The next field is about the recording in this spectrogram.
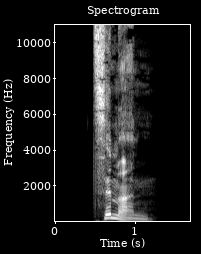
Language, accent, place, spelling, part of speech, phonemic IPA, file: German, Germany, Berlin, zimmern, verb, /ˈtsɪmɐn/, De-zimmern.ogg
- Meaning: 1. to build something from wood 2. to hit; to slap 3. to shoot the ball hard 4. to score with, to bed with, to pick up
